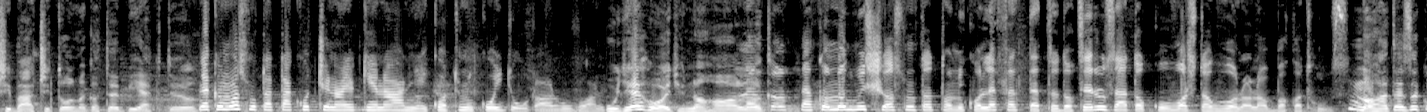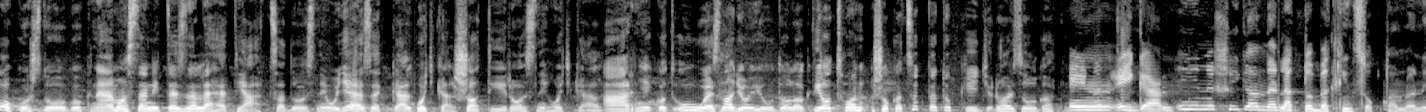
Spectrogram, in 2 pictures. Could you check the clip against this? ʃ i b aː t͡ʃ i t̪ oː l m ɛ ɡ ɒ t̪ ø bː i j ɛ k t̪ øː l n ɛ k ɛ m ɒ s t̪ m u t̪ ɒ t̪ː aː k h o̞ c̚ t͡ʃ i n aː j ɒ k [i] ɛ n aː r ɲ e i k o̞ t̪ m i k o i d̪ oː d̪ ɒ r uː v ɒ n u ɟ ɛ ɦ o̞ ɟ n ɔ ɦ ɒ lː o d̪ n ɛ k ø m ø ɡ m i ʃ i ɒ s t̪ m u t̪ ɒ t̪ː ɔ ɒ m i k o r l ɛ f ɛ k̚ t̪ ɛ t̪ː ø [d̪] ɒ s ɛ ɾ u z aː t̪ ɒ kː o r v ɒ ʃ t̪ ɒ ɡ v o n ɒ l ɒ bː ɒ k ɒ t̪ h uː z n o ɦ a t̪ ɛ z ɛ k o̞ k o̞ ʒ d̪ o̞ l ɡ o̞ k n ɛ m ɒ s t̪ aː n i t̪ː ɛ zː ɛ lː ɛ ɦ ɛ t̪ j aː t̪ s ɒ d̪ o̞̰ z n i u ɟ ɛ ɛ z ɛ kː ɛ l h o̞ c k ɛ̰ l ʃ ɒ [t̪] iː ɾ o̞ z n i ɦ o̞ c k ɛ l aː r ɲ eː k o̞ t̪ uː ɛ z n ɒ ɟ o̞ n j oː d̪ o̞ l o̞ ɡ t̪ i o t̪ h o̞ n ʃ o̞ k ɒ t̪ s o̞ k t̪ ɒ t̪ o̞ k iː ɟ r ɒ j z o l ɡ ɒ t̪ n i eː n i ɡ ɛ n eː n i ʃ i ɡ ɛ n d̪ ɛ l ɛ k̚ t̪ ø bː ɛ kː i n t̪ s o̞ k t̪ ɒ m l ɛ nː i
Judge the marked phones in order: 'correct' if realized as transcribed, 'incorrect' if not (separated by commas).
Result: correct, correct, correct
